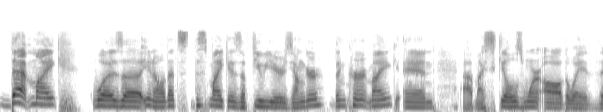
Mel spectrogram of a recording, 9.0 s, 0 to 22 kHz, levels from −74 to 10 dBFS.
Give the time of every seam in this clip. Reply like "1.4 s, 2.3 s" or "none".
none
